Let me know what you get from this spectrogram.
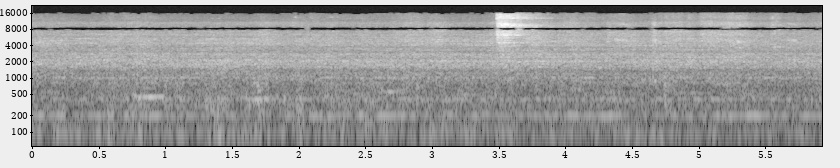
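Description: Freight train's covered hopper wagons rolling past: a steady rumble of steel wheels on rail, with one brief high, sharp sound from the wheels about halfway through.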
